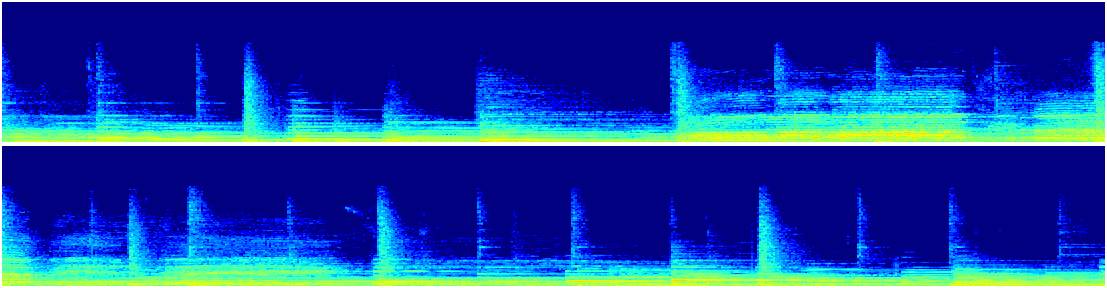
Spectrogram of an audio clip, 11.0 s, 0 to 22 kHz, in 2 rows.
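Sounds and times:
choir singing gospel: 0.0s - 1.6s, 2.4s - 11.0s
keyboard and guitars accompanying: 0.0s - 11.0s.

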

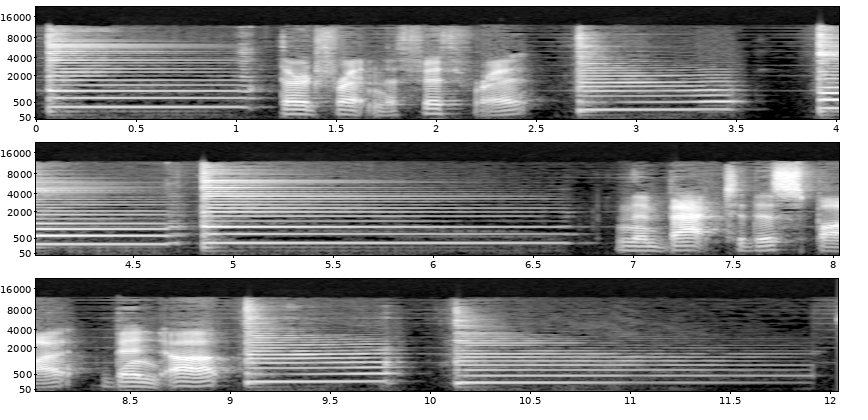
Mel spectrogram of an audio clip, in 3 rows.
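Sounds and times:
plucked acoustic guitar notes: 0.0s - 12.0s.

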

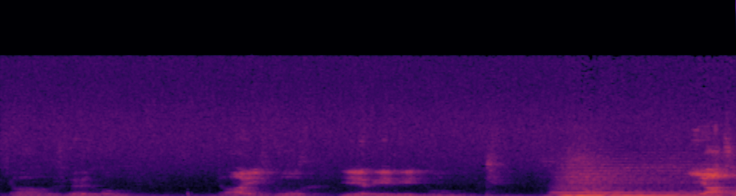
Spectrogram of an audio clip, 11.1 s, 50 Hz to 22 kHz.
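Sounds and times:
bass voice singing opera: 0.1s - 2.0s, 3.3s - 7.1s, 10.2s - 11.0s
orchestra held brass note: 8.2s - 11.0s.

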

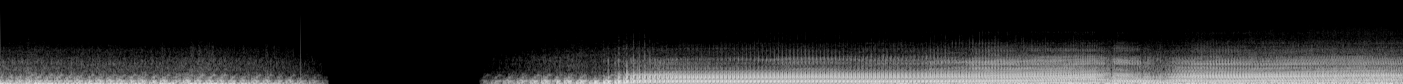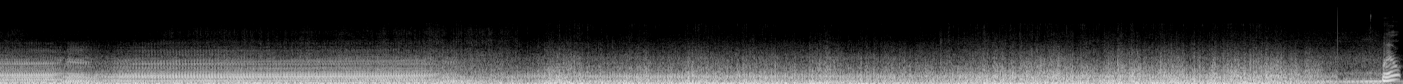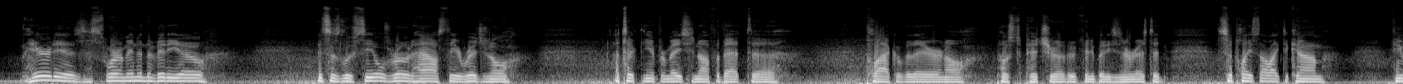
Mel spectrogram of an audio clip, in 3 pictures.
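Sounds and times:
motorcycle engine accelerating: 0.0s - 3.3s, 4.8s - 34.5s.

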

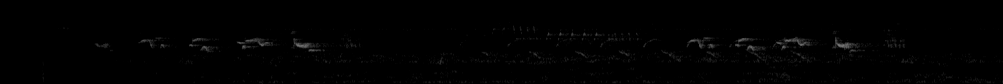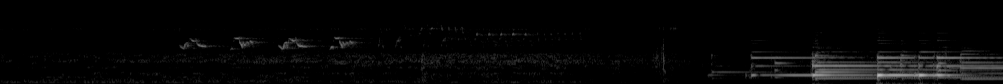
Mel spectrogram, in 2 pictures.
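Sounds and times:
outdoor background hiss: 0.3s - 20.0s
songbird chirping: 0.3s - 20.0s.

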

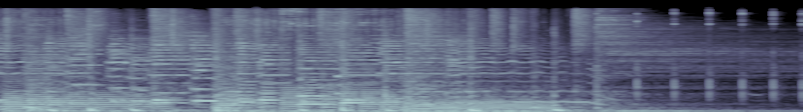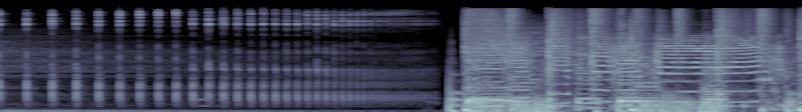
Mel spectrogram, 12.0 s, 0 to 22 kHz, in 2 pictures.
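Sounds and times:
band playing: 0.0s - 5.1s
ping-pong ball bouncing on wood: 4.6s - 9.2s.

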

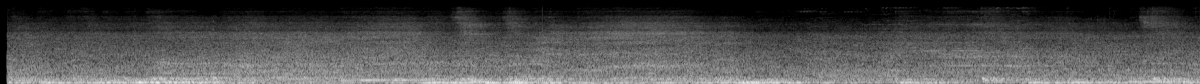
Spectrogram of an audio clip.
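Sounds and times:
loud low rumble: 0.1s - 9.5s
deep bass notes: 0.1s - 12.0s.

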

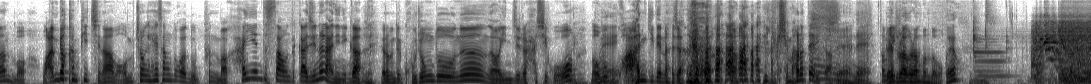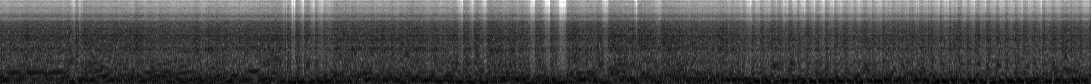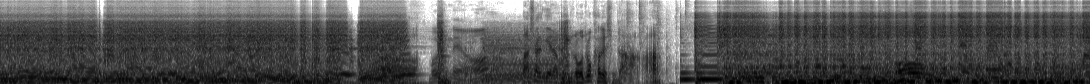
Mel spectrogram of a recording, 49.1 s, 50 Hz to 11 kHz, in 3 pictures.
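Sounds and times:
electric guitar riffs: 14.6s - 41.3s, 42.9s - 49.0s.

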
